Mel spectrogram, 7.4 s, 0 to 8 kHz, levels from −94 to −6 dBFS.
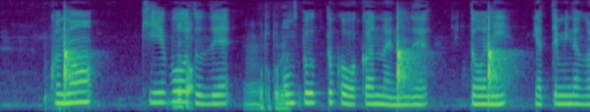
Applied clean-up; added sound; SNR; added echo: none; Clapping; 0 dB; none.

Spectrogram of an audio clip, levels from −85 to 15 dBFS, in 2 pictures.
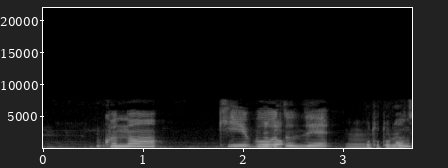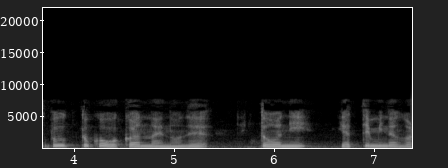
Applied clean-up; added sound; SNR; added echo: none; none; none; none.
